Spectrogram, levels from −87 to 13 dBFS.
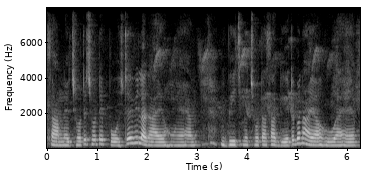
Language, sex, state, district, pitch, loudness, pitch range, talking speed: Hindi, female, Jharkhand, Garhwa, 200 Hz, -19 LUFS, 185-225 Hz, 155 wpm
